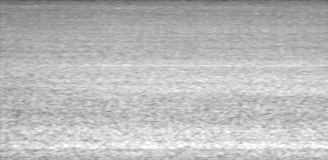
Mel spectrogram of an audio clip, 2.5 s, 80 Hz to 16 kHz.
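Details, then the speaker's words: Pel Pro 130 pellet stove, newly replaced exhaust blower motor (old one noisy and dirty), running after install before being turned up: smooth, even whoosh with faint steady hum, no rubbing or ticking; normal blower running. "It's looking good, it's running good, nothing's hitting on it."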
